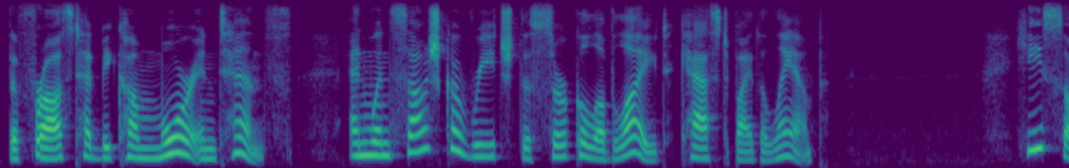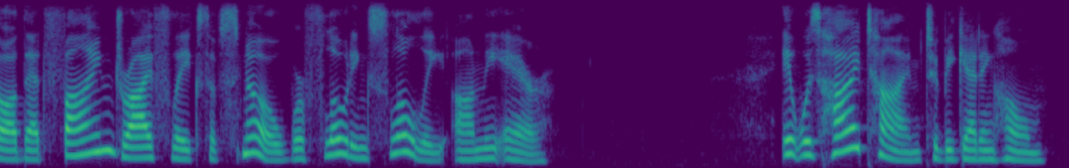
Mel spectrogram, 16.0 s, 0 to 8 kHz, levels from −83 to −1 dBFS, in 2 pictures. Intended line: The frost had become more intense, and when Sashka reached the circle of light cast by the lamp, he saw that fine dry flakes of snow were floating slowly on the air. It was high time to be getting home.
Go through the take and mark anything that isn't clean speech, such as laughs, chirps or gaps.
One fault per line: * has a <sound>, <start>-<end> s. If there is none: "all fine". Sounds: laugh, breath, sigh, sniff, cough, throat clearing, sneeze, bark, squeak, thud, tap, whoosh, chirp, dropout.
all fine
